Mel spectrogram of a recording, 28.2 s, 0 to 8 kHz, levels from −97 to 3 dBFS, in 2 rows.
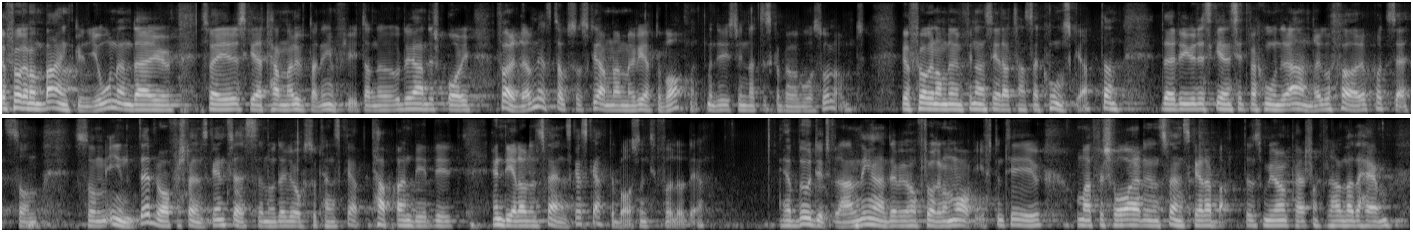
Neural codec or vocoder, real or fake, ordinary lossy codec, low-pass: codec, 16 kHz, 4 kbps, X-Codec, HuBERT features, trained on balanced general audio; fake; none; none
